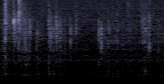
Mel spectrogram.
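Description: Plastic bait packaging being handled, crinkling and clicking in the hands. A quick cluster of light ticks comes in the first second, then faint scattered rustling.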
